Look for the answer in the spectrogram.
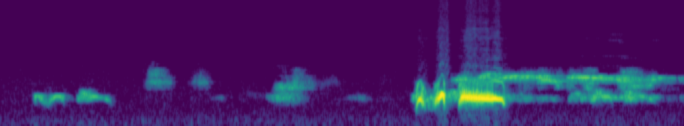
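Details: Decoy spotted dove calling to draw wild doves in. A few faint, soft coos come first, then one loud phrase of two quick notes and a longer coo, followed by thin whistled tones.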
